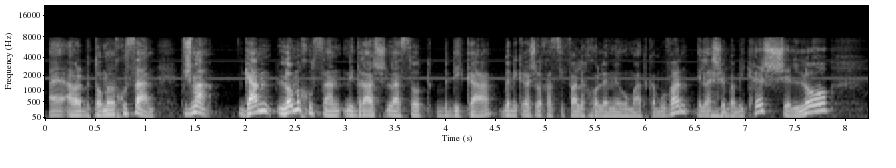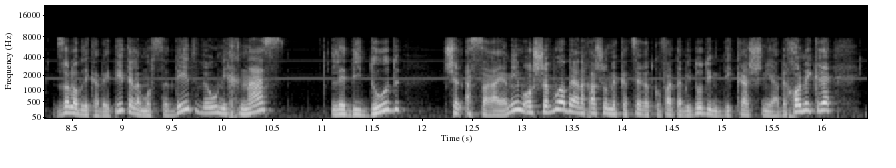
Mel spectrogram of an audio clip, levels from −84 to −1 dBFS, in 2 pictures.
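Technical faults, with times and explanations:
Throughout: switching supply whistle, a thin high tone between 1.69 and 1.78 kHz, about 35 dB below the signal. A switching power supply is running in an audible burst mode or beating with another one.
0.64–0.71 s: short stall from a late packet. A packet arrived late and the jitter buffer ran dry, so the receiver held the last sound for about 51 ms, leaving a brief stretched moment with a slight buzz or dip. Nothing is lost; playback resumes where it stopped.
6.44–7.51 s: jitter buffer speed-up. Excess audio had built up in the buffer, so the receiver trimmed many tiny pitch-period slices, about 70 ms in total, to cut the delay. The speech runs roughly 5% fast at unchanged pitch and sounds slightly hurried.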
